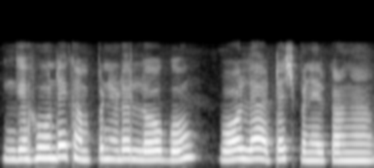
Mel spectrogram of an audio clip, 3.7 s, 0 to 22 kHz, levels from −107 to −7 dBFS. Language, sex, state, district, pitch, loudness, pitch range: Tamil, female, Tamil Nadu, Nilgiris, 225 Hz, -14 LUFS, 210-235 Hz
